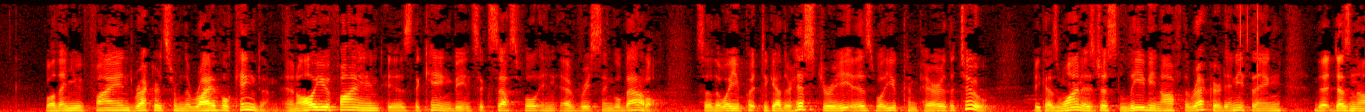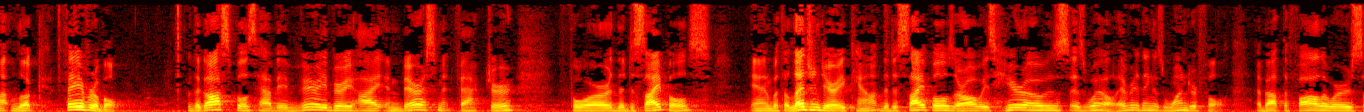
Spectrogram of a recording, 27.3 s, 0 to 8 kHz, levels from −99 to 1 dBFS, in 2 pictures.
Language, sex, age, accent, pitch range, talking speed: English, male, 40-59, American, 130-165 Hz, 175 wpm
